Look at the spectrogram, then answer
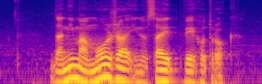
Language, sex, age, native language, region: Slovenian, male, 18-29, Slovenian, Savinja region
